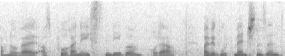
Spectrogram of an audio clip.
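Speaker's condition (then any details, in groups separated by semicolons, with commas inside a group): No condition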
